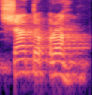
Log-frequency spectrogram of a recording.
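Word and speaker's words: شَطْرَهُ: Syatrah. Jadi berhentinya di kata atau di potongan roh seperti itu. Maka kalau kita berhenti di akhir kata syatrah ini, untuk harokat h-nya kita tidak membacanya.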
